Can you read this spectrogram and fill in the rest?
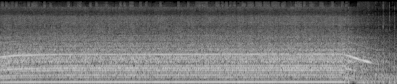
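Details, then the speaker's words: PROYAMA 3-in-1 leaf blower vacuum small two-stroke, warmed up after break-in: steady even high-pitched buzz at full throttle, drops cleanly on release; good RPM and throttle response, sounds healthy. "So, now that she's warm, she got good RPM."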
